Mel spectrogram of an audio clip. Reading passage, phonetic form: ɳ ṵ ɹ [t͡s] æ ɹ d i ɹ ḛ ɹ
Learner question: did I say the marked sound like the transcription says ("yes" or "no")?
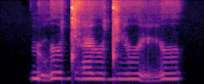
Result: no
